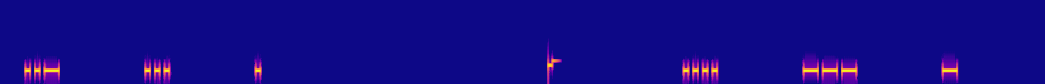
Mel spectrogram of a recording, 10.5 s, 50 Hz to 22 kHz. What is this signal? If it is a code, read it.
Morse code, heard as a keyed tone, about 25 wpm, spaced as for 9 wpm, 700 Hz. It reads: USE HOT
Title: 6x Character Spacing - Top 100 Words - 25wpm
